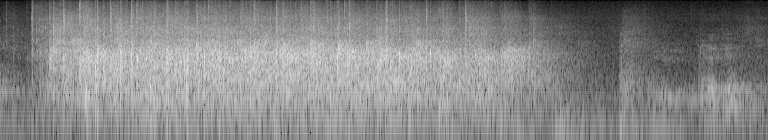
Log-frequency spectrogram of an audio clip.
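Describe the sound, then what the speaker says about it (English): A seminar audience breaks into loud, sustained applause for volunteers, dense clapping that holds steady for several seconds before thinning out, with a few stray claps and voices after. "Give a round of applause."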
